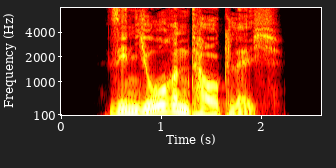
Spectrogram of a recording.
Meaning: suitable for the elderly
- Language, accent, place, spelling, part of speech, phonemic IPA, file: German, Germany, Berlin, seniorentauglich, adjective, /zeˈni̯oːʁənˌtaʊ̯klɪç/, De-seniorentauglich.ogg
